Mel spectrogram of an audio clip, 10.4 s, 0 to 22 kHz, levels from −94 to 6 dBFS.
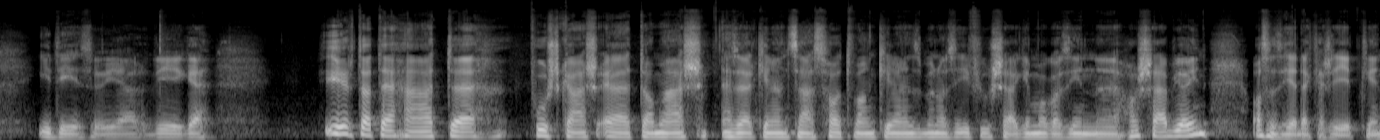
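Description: A short stretch of recorded speech, and there's nothing technically wrong to point to anywhere in it.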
